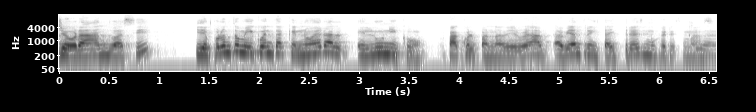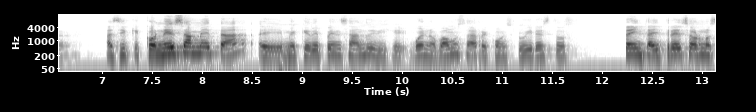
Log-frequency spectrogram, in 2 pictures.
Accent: Asunción Ixtaltepec, Oaxaca, Mexico; also born or lived in Querétaro; quería regresar a Ixaltepec. Yo sabía que, iba a regresar, porque bueno, crecimos aquí

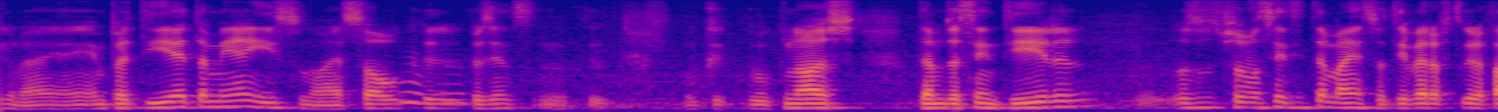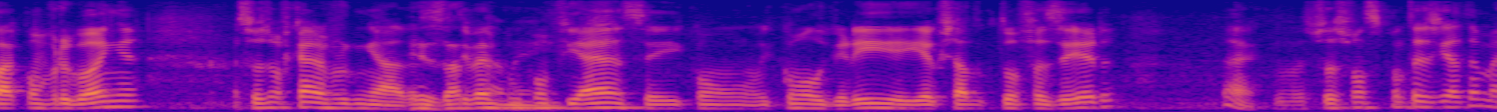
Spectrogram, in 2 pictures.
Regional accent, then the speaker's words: Portugal; moved away

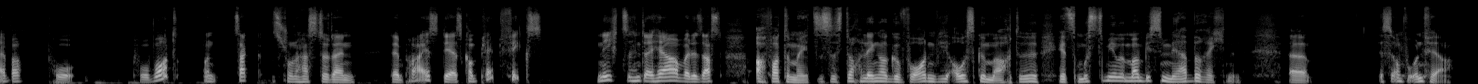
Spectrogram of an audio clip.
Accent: Börde district, Saxony-Anhalt, Germany; ich komme aus Sachsen-Anhalt, aus, mhm. äh, speziell aus dem Landkreis Börde.

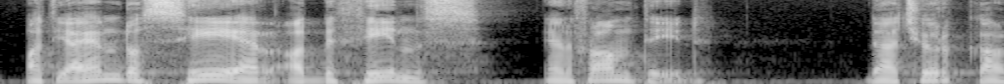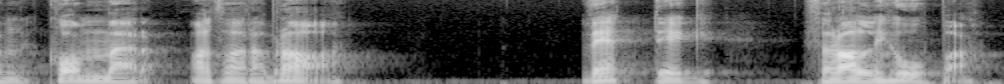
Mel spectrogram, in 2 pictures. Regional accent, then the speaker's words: Esse, Ostrobothnia, Finland; Esse kyrka är ju en symbol för Esse och liksom helt klart förstås det vackraste som vi har i, i det här min hemby

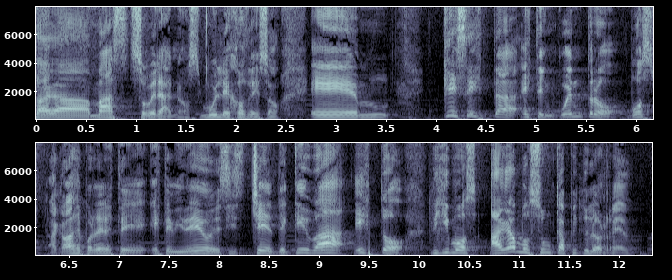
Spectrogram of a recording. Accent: Argentina; nosotros siempre como argentinos, argentinas

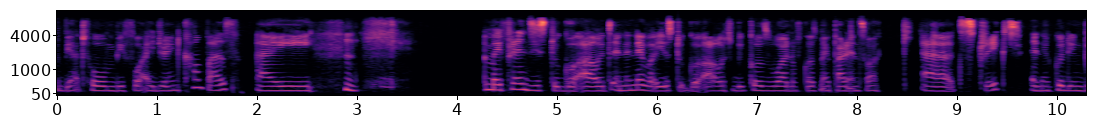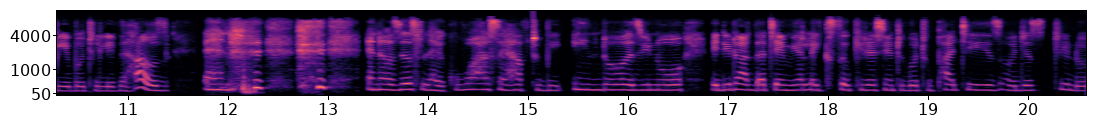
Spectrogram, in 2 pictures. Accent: Mombasa County, Kenya; I'm from Mombasa and it's really, really hot

